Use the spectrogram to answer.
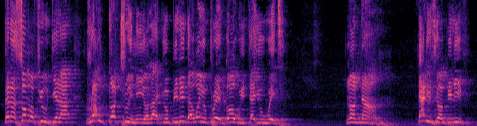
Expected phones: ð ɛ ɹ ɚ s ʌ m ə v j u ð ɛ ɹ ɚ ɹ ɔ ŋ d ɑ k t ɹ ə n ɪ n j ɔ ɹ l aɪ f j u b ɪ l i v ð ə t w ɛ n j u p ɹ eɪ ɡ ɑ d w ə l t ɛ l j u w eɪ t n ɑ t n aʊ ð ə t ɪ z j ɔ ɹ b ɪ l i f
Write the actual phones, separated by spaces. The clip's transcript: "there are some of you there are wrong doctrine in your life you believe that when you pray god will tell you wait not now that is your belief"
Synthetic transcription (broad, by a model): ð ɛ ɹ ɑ s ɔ m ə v j u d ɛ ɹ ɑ ɹ ɔ ŋ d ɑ t ɹ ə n ɪ n j ɔ l aɪ f j u b ɪ l i v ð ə t w ɛ n j u p ɹ eɪ ɡ ɑ d w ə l t ɛ l j u w eɪ t n ɑ t n aʊ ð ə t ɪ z j ɔ b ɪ l i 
